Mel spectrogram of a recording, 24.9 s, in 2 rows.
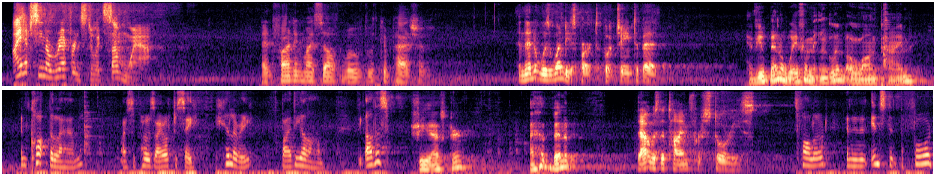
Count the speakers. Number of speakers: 5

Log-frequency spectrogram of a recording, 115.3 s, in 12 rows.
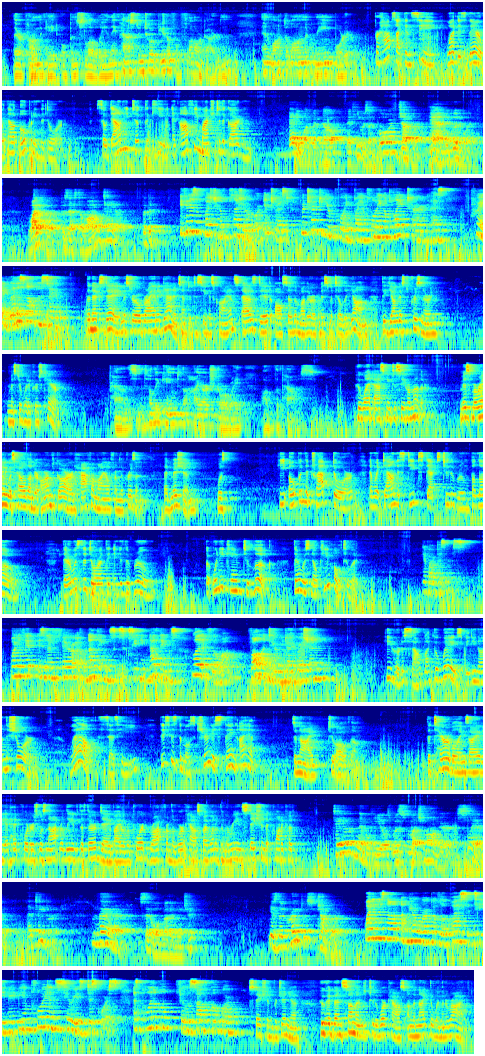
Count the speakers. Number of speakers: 5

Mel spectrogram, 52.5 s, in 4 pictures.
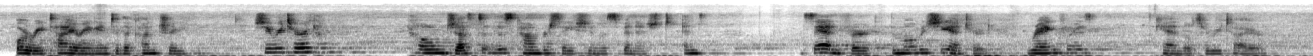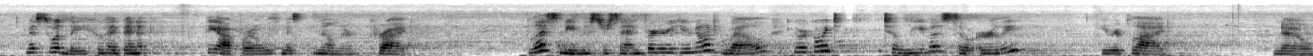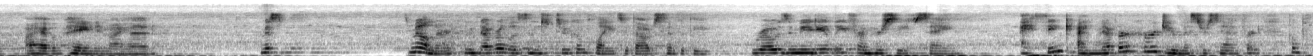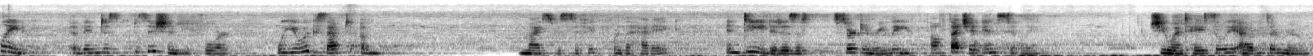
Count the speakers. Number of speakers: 1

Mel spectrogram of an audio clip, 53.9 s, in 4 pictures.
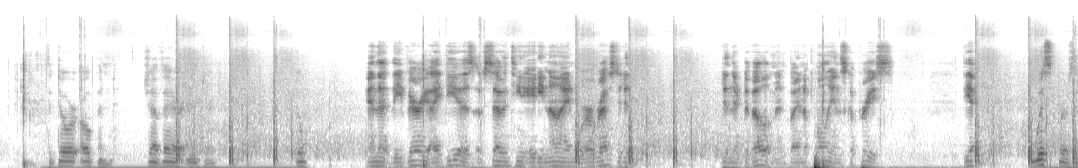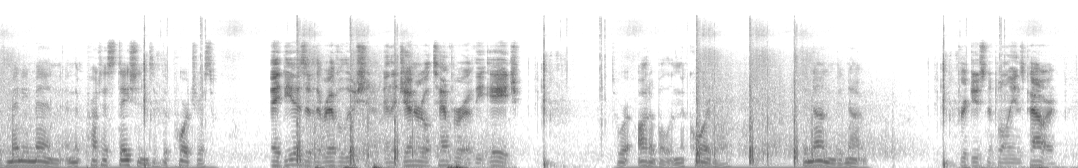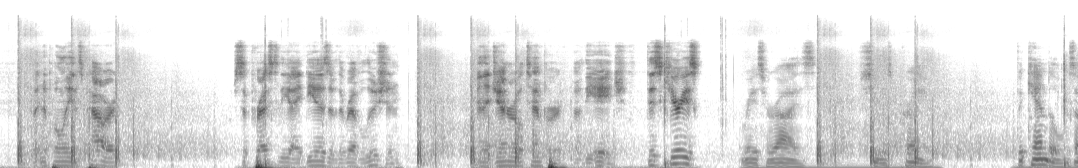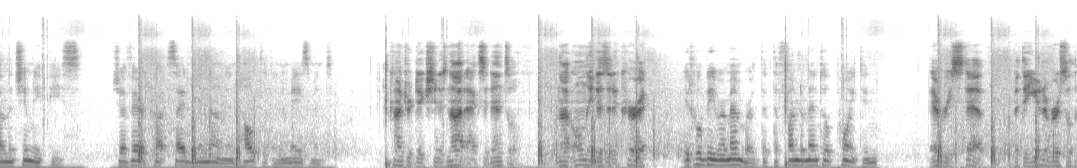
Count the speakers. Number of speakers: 2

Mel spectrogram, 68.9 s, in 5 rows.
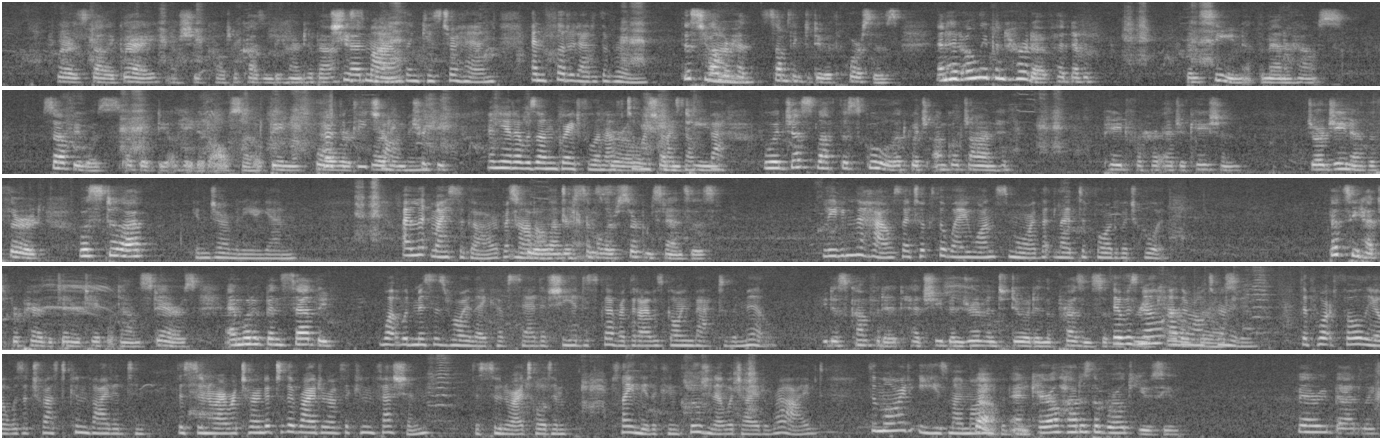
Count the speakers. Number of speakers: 2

